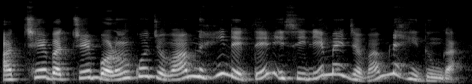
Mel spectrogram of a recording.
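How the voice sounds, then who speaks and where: Woman voicing a naive cheeky little boy, high and lively, slow storybook reading. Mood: innocent. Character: innocent cheeky young boy.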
